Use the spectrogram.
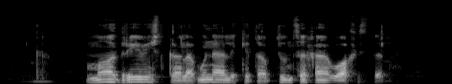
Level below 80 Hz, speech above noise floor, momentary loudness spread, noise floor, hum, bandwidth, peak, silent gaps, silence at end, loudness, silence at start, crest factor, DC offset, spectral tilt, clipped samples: -58 dBFS; 46 dB; 13 LU; -72 dBFS; none; 10.5 kHz; -8 dBFS; none; 0.7 s; -26 LUFS; 0.35 s; 20 dB; under 0.1%; -6 dB/octave; under 0.1%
